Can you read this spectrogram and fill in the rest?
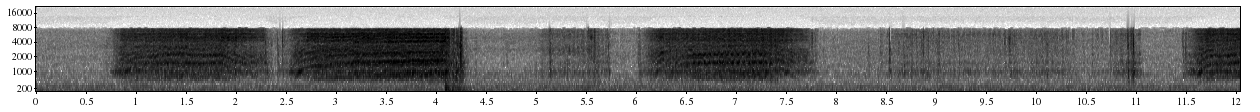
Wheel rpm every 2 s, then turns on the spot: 40, 120, 40, 110, 10, 40.
4-10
